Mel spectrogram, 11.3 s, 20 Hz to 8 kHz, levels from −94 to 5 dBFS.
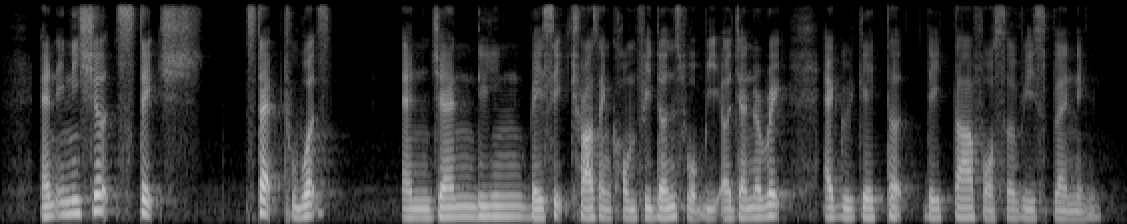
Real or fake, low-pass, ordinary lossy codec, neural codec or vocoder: real; 7.2 kHz; none; none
